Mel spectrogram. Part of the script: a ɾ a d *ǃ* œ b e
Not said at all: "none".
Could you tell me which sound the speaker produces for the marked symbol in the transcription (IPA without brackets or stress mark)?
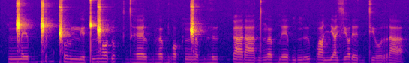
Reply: ŋ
